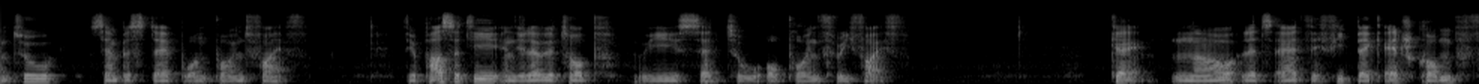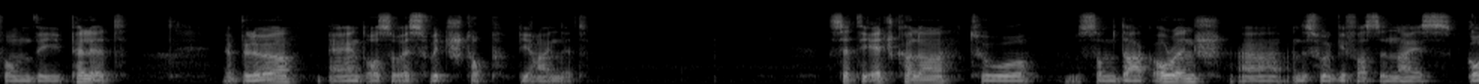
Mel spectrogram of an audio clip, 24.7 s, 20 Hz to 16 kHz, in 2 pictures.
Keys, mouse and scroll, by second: 7.3-7.7 drag, 10.1 click, 13.7 right click, 15.0 click, 17.2 right click, 17.5 click, 17.7-18.6 typing, 18.9 click, 19.9-20.9 drag, 24.5 drag.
